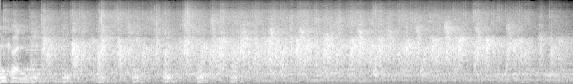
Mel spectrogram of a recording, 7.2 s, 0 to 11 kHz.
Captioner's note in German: Beifall bei der CDU und dem BÜNDNIS 90/DIE GRÜNEN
